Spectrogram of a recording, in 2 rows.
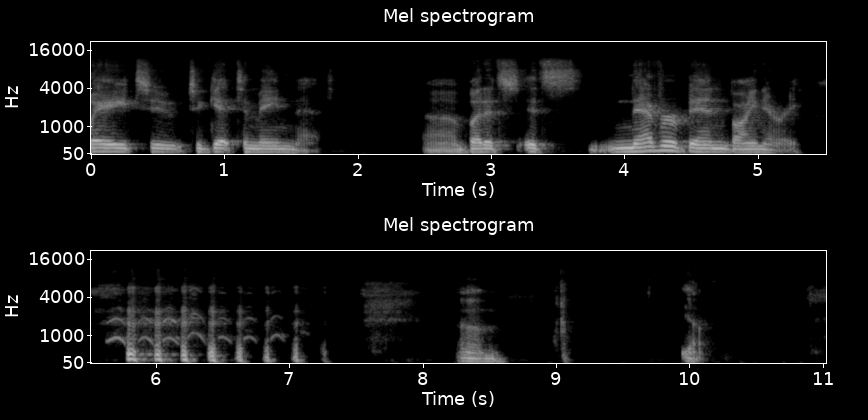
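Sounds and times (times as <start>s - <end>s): person laughing: 5.6s - 7.3s
breath: 7.6s - 8.1s.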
